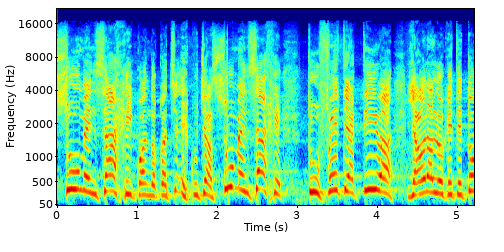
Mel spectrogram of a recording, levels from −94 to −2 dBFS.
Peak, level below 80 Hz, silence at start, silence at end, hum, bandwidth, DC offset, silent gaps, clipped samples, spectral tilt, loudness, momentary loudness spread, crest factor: 0 dBFS; -66 dBFS; 0 s; 0 s; none; 17 kHz; under 0.1%; none; under 0.1%; -3 dB/octave; -16 LUFS; 6 LU; 14 dB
